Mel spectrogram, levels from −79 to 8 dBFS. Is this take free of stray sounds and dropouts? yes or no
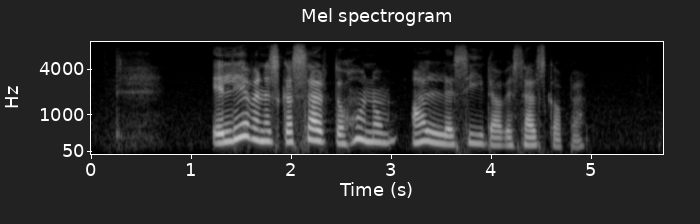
yes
